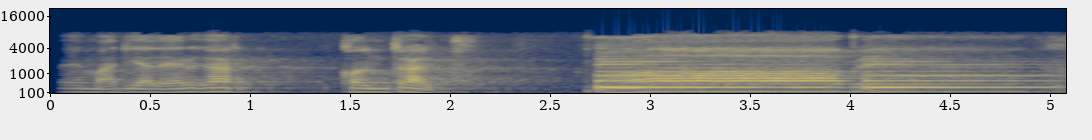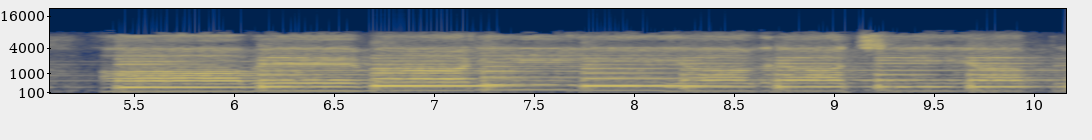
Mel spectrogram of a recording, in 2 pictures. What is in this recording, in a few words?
avemaria alt; elgar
